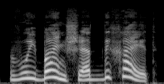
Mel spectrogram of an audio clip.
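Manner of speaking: usual speaking voice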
